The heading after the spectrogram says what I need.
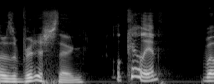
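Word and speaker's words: Cillian: Murphy has probably been Brazilian I think it's Killian kill the G right what the like spelled like Gillian why the would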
